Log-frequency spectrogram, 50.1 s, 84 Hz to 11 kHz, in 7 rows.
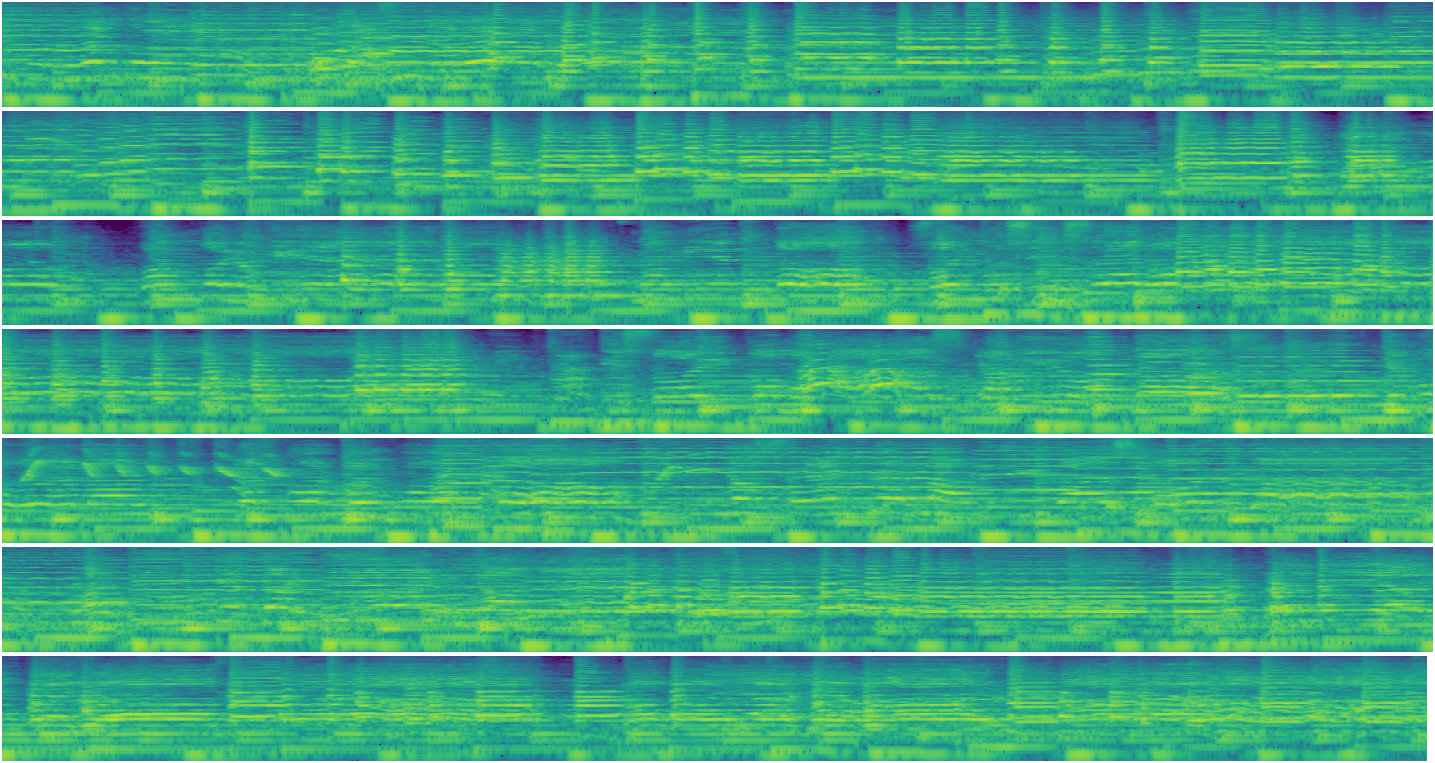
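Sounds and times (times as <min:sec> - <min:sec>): bass line: 0:00.0 - 0:50.0
strummed guitar rhythm: 0:00.0 - 0:50.0
violins playing melody: 0:30.9 - 0:39.9.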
